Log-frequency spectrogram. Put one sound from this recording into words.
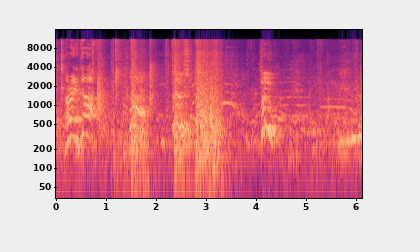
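A wrestler's body thuds against the mat.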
